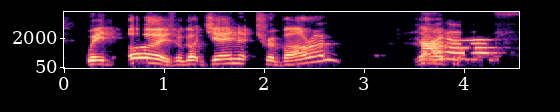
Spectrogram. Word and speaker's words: Trevorrow: We've got Jen Trevorrow. Hi, guys. Is that how I pronounce it, Jen? Yeah. Beautiful. Yep.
